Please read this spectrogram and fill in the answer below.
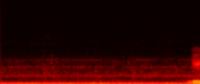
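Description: A steady low hum, with a faint click about a second in.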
